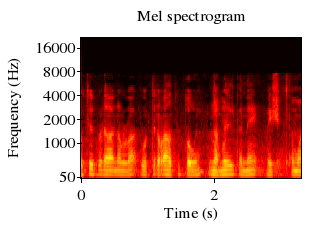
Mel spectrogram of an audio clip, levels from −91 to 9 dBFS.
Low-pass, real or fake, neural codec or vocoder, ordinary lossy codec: none; fake; codec, 16 kHz, 1 kbps, FunCodec, trained on LibriTTS, 50 frames a second; none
